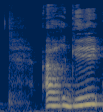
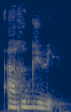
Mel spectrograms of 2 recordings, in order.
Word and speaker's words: arguer: verbe arguer alors attention arguer ou arguer je vais revenir juste après sur la prononciation donc sachez que les deux se prononcent mais qu'on dit plus souvent arguer et vous avez donc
